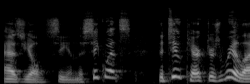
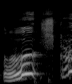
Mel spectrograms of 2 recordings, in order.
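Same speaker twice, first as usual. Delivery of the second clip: mock skid noise; 5 dB louder than usual. Chariot skidding off.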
